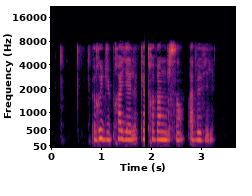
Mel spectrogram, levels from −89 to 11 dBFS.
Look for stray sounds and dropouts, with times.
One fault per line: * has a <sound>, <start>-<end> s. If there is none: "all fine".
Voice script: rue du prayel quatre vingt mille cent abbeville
* has a dropout, 1.9-1.9 s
